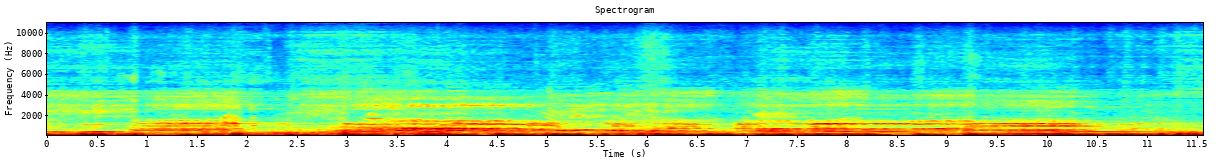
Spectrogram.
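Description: Women's choir singing, amplified through stage microphones, with notes held for a second or so at a time.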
